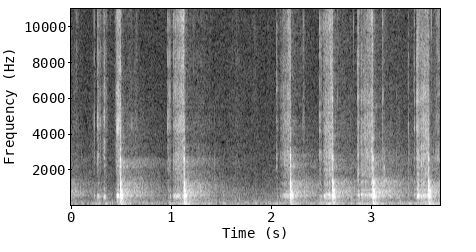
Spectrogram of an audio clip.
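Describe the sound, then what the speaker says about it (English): A knife chops an onion on a flat cutting surface in crisp, close, evenly spaced strikes, roughly seven in a few seconds, with brief pauses between bursts and no talking. "cut your onion into smaller pieces."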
